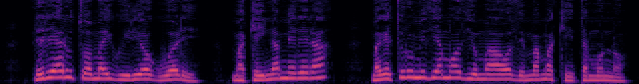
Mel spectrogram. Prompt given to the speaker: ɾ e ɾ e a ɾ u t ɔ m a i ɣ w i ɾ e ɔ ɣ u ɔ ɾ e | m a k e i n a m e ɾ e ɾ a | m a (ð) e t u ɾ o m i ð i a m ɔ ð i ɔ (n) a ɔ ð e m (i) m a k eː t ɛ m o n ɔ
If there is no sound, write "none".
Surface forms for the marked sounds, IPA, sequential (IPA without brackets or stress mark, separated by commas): ɣ, m, a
